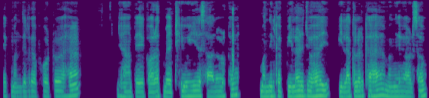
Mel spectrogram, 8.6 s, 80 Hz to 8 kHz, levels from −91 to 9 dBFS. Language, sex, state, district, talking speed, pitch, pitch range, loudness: Hindi, male, Bihar, Muzaffarpur, 180 wpm, 115 Hz, 110-120 Hz, -26 LUFS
